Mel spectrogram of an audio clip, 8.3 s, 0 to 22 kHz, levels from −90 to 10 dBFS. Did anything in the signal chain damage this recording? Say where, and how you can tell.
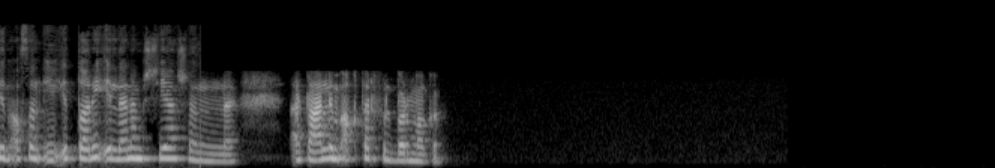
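Yes: input switched to a poorer device, 1.67 to 6.56 s. The speech dulls abruptly, with nothing above 3.8 kHz and no gap, likely a driver-stage device change.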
